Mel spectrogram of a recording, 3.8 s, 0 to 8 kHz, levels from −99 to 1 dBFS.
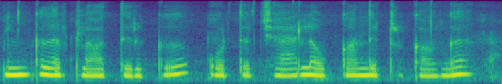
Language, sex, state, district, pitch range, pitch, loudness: Tamil, female, Tamil Nadu, Nilgiris, 205-225 Hz, 215 Hz, -14 LUFS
